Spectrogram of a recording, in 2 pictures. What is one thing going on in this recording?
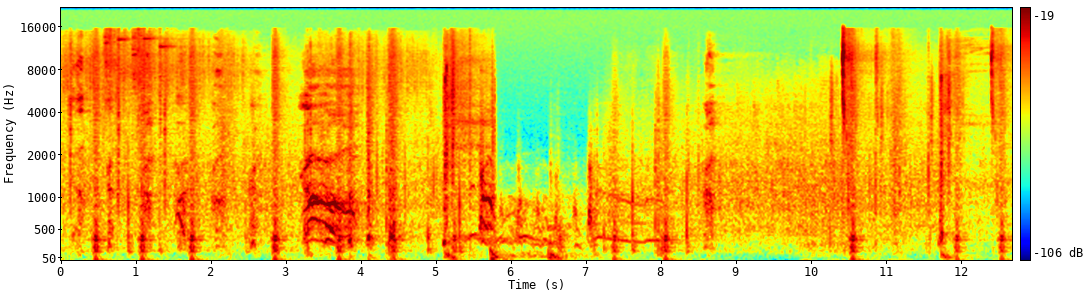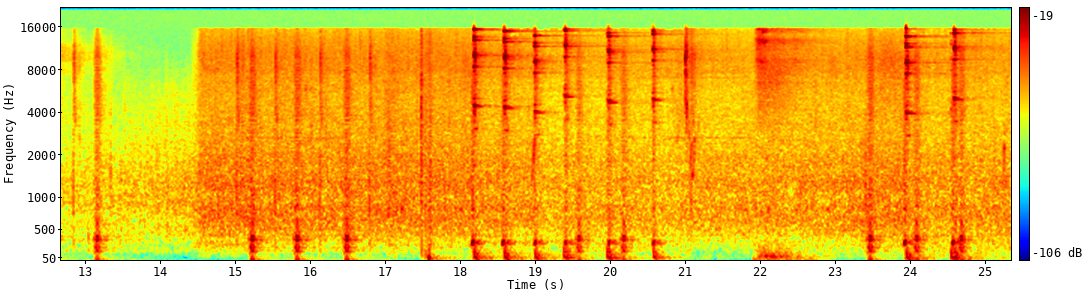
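Light footsteps patter quickly and steadily.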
